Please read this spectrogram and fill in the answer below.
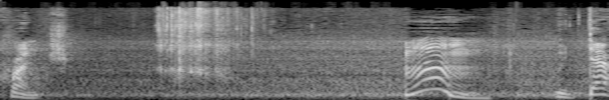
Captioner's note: onion ring crunching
